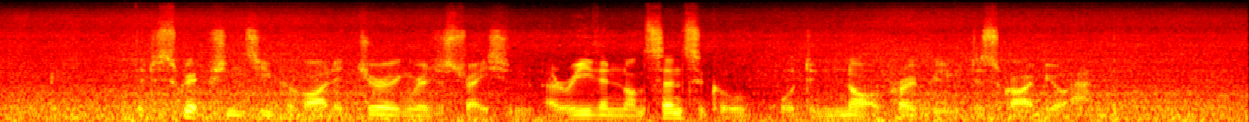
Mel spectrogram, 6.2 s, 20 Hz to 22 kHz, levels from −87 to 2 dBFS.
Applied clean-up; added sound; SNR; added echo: none; Waves, surf; 6 dB; none.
